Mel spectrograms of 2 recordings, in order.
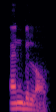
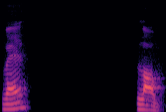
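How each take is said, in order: First: Said in the usual way. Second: "envelope" stretched very slowly, sound by sound; drawn-out pronunciation. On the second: Shown as a demonstration. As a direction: spell out "envelope" slowly, each syllable held. ("envelope" को बहुत धीरे, हर ध्वनि खींचकर बोलें) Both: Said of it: "इसका phonetic transcription होता है".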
